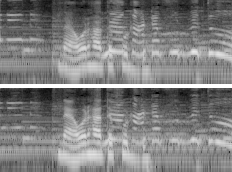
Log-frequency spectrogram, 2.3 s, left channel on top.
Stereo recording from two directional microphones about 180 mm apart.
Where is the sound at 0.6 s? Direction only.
45° right (ahead or behind).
